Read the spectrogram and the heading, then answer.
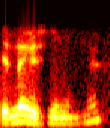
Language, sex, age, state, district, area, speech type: Tamil, male, 45-60, Tamil Nadu, Tenkasi, urban, conversation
